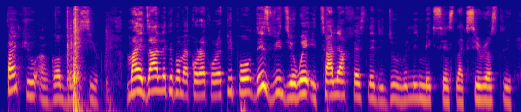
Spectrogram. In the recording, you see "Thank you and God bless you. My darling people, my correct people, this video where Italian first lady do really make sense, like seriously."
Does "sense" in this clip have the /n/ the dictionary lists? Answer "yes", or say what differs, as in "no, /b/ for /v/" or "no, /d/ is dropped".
yes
